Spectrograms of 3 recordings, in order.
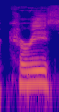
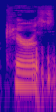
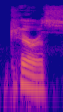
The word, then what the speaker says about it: Caris: especially where Carice is talking to or Caris, as they pronounce her name, Caris, as she discusses with the monks, the Christian monks, who this God is.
